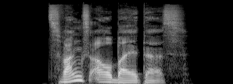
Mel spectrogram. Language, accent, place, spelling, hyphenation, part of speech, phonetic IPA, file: German, Germany, Berlin, Zwangsarbeiters, Zwangs‧ar‧bei‧ters, noun, [ˈt͡svaŋsʔaʁˌbaɪ̯tɐs], De-Zwangsarbeiters.ogg
- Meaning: genitive singular of Zwangsarbeiter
